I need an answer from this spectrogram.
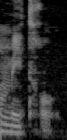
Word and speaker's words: métro: So for that sharp E quality, we need a special symbol. A with an letter E with an acute accent. Métro. Otherwise, it would be métro with no mark above it.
